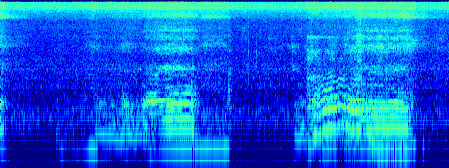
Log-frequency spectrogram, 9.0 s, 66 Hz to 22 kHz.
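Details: Pugs, a flat-faced breed, snoring while asleep: long, musical, whistling-toned snores with soft rasping on each breath, about 16 a minute.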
